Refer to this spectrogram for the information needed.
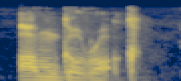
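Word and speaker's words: Amgarrak: Really, the Golems of Amgarak was absolute shit, and apparently it's pronounced Amgarok. – You've also got Morrigan's... – Despite all the A's in it.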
